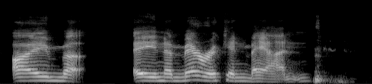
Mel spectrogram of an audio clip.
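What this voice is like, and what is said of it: Stilted fake American accent. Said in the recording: “his American British accent ... weird ass, like, fucking super stilted American accent”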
